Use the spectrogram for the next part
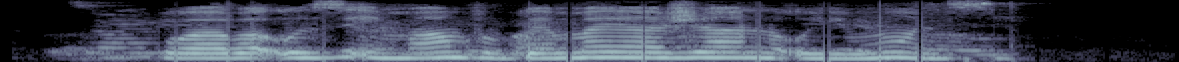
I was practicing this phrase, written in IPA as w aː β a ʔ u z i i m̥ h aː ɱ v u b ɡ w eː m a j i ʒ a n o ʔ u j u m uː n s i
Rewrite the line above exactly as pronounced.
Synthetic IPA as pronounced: w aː β a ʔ u z i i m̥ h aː ɱ v u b ɡ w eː m a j a ʒ a n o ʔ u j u m uː n s i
